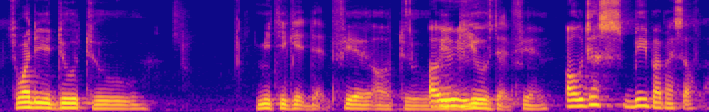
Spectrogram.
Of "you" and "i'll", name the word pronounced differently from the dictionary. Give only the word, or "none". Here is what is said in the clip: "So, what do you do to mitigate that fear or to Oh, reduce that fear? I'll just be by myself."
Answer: i'll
